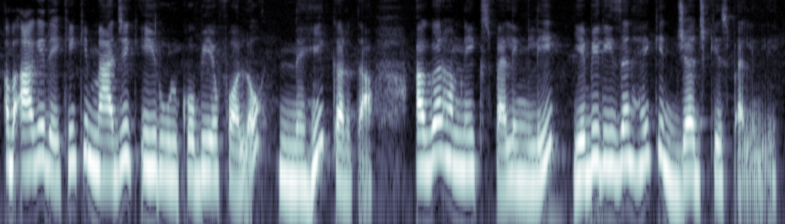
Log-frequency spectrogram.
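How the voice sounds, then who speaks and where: A woman teaching English spelling rules, patiently repeating example words slowly for practice. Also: mid-range voice, animated, darkish tone. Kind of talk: Hindi-language spelling lesson.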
